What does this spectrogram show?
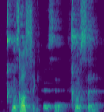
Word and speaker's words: Xhosa: Xhosa? Xhosa.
